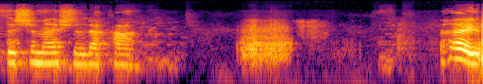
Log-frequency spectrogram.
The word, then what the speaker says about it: Shemesh: yeah, it's the Shemesh Tzedakah. Hey, I said that. I said it wrong, didn't I? Got it wrong. That's what threw me off. Yeah, Shemish. slight spelling issue here. Shemesh. Shemesh. Got it.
